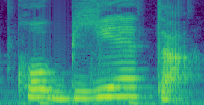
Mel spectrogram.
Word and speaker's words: kobieta: привітання вивчити Добрий вечір кобєта кобєта Так жінка кобєта тут впевнено чітко вимовляємо є кобєта Або здоровє здоровє так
